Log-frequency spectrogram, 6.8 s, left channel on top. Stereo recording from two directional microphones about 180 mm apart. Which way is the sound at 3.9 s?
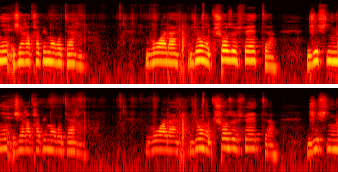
30° left (ahead or behind).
